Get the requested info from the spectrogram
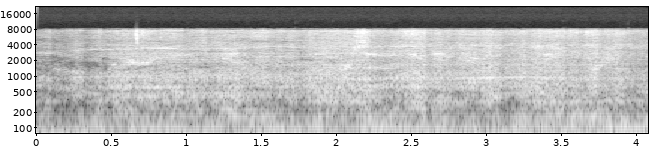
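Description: Ford 5.4-litre Triton V8 pulling hard after an automatic-transmission kickdown at about half throttle, revs climbing steadily, heard from inside the cabin along with road noise. The engine is fitted with an aftermarket throttle body spacer.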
